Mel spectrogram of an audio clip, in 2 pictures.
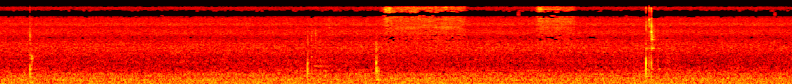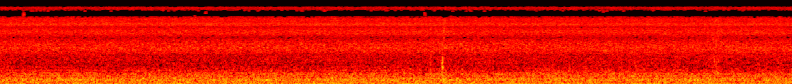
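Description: Two short hisses from an aerosol spray can, about five and seven seconds in, among small metallic clicks of hand tools on a small engine, with a sharper clink just after the second hiss. A steady rush of flowing water runs underneath.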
